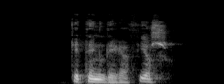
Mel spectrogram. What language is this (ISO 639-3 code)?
glg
